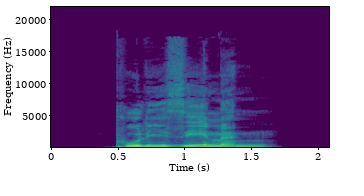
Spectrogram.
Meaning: dative plural of Polysem
- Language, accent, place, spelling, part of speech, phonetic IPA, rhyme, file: German, Germany, Berlin, Polysemen, noun, [poliˈzeːmən], -eːmən, De-Polysemen.ogg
